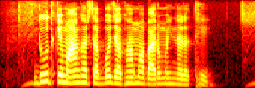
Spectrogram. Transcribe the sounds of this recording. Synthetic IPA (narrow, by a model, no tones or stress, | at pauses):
d̪uːd̪ʱkemãːŋɡɦəɾsɐbod͡ʒəɡʱãmãbaːɾõməɦinaɾət̪ʰeː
